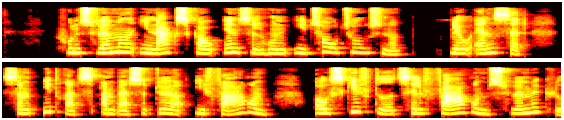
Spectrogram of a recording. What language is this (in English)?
Danish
